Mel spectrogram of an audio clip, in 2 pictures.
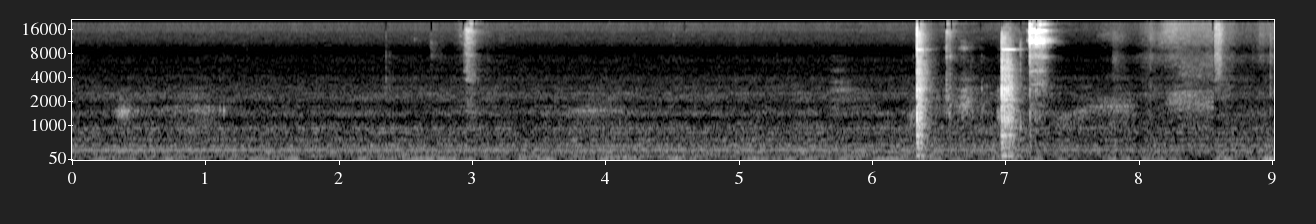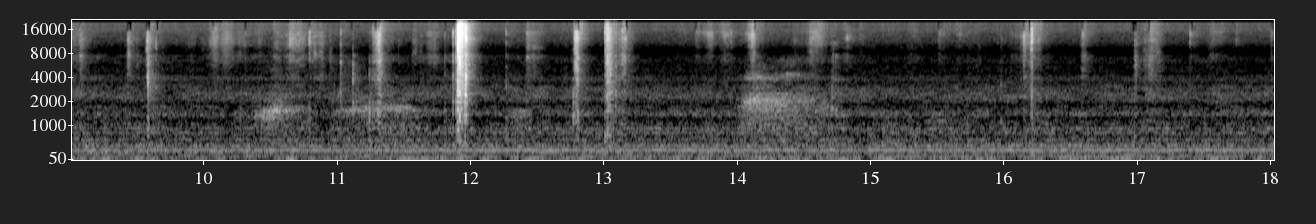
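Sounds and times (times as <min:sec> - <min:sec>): faint steady hum: 0:00.0 - 0:18.0
small metal parts clinking: 0:06.4 - 0:07.4.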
